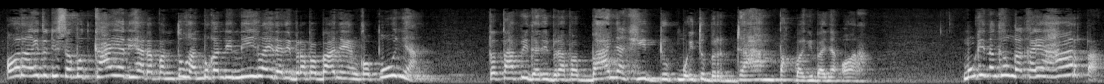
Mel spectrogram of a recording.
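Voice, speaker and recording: A woman pastor preaching a lively sermon to a congregation, acting out the people in her stories and putting questions to the listeners. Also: high voice, roomy sound. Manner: animated preaching, acting out quoted voices, asks the congregation questions. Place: church with congregation.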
